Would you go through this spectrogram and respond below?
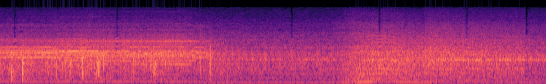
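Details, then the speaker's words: Engine revving with a thin whine that rises with speed and then settles, from the power steering side, recorded with the camera at the wheel. Squeal is suspected to be low fluid, now topped up; if it persists, the pump needs replacing. "And then once it gets to where it's supposed to be, it should stop the squealing some. If it doesn't stop the squealing, then I need a new pump."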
